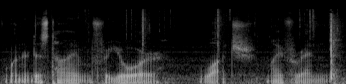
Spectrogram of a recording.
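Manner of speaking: ordinary delivery, nothing marked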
